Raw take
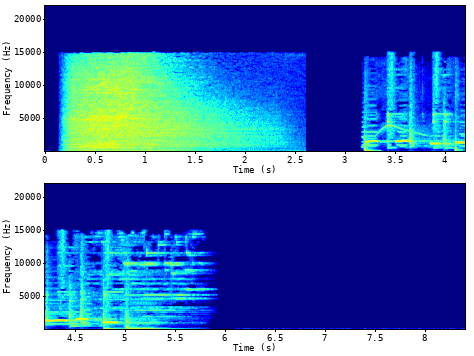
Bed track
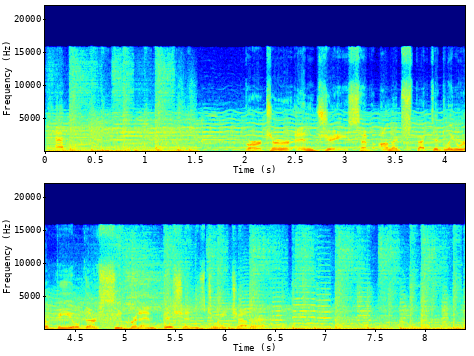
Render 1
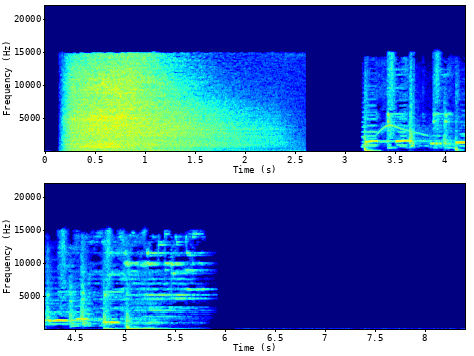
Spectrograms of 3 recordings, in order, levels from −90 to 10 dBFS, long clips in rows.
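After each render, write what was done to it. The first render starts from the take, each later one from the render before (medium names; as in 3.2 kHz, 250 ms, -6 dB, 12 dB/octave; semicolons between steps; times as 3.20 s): 3.70–5.24 s: three-phase chorus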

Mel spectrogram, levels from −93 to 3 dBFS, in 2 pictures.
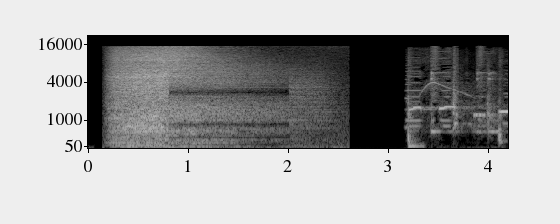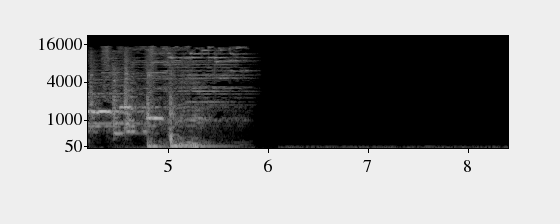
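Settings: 0.80–2.01 s: static phaser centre 560 Hz, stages 8; 3.21–4.78 s: peaking EQ 620 Hz +11.5 dB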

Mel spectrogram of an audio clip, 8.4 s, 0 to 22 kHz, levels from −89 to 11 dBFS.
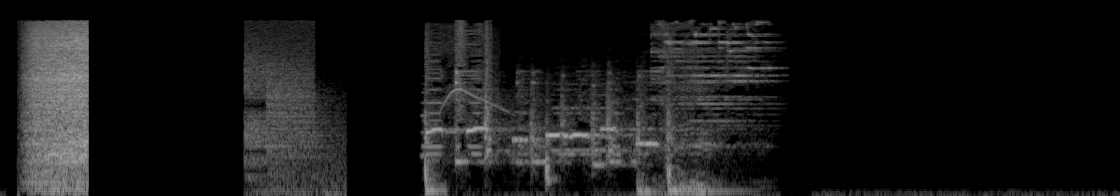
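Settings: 0.67–1.84 s: mute; 2.37–3.20 s: distance through air 400 m; 3.76–4.89 s: distance through air 250 m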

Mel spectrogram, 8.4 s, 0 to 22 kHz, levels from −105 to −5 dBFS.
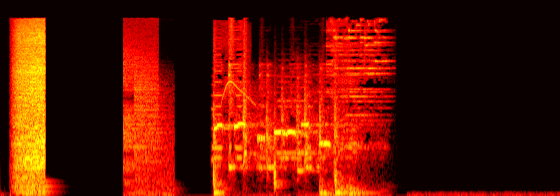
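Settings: hum notches 50/100/150/200/250/300 Hz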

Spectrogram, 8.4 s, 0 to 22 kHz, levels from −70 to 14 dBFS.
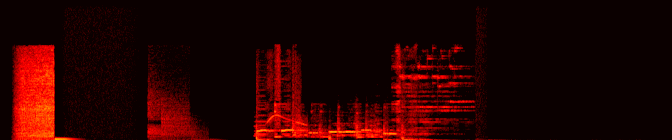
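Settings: transient shaper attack +5 dB, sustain +1 dB; decay stretcher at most 36 dB/s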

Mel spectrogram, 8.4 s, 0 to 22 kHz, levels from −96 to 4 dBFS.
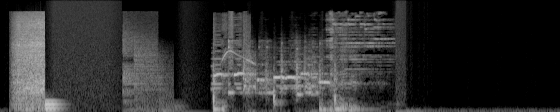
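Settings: no audible change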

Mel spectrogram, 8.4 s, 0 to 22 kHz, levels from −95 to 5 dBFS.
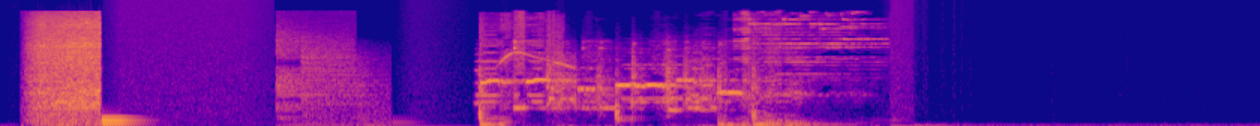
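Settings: trim +2 dB; peak limiter -2 dBFS, peak gain reduction 1.5 dB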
